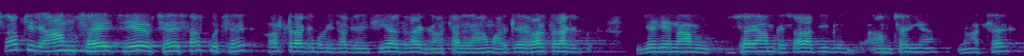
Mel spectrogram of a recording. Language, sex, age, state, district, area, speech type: Maithili, male, 30-45, Bihar, Samastipur, rural, conversation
